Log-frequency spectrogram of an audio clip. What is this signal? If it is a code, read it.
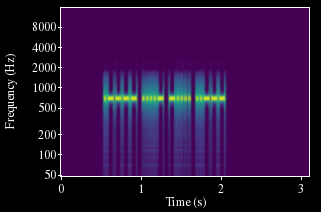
Morse code, heard as a keyed tone, about 50 wpm, 700 Hz. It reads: 1462
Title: Numbers - 4-Digit 50wpm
